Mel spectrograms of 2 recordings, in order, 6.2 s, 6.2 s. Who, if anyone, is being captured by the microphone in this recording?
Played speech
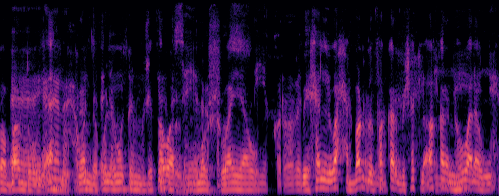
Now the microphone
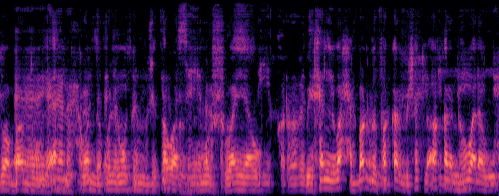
echo only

